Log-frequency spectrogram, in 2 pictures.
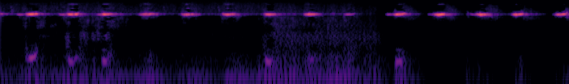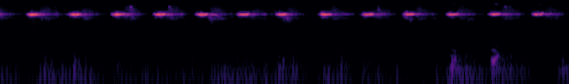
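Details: Zitting cisticola (Cisticola juncidis) repeating thin, sharp, high-pitched 'zit' notes in a steady run of nearly thirty over eight seconds, about three each second, evenly spaced with a brief hitch near the start. The background is silent.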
